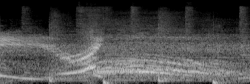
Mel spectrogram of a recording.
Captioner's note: begins laughing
